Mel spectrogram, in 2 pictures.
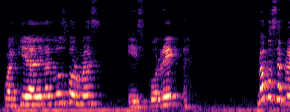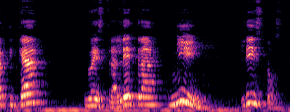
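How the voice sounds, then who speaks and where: Slow, lively woman teaching phonics. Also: sits high, recorded from a distance. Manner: slow, exaggerated sounding-out of syllables. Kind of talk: children's phonics lesson. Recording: echoey room, voice off-mic.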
